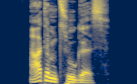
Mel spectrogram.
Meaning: genitive singular of Atemzug
- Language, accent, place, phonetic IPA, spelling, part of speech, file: German, Germany, Berlin, [ˈaːtəmˌt͡suːɡəs], Atemzuges, noun, De-Atemzuges.ogg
